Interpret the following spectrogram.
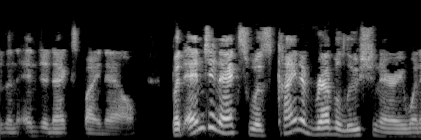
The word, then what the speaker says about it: nginx: throw this up here nginx that's how you pronounce that weird sequence of uh consonants and one vowel nginx is a web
